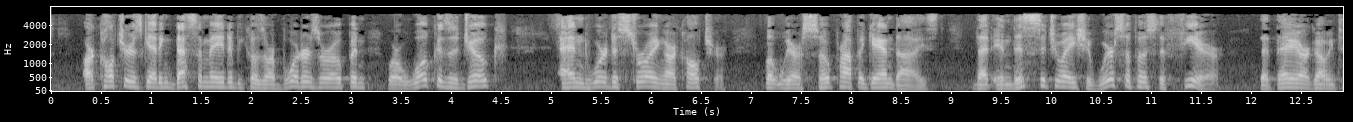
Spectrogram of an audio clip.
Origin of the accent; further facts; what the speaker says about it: United States; It's sad for me to say, because I am an American, I love my country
